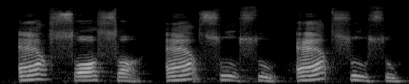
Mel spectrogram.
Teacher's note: صاد کو میں نے سین کر کے ادا نہیں کیا، بلکہ اے سو سو، اے سو سو، اے سو سو.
